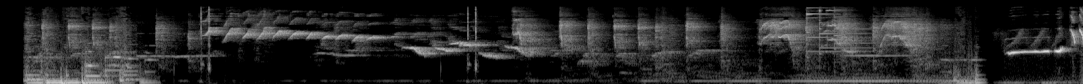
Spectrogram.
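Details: White-rumped shama song, a master recording for stimulating silent shamas to sing. Opens with brief low thumping noise, then a long run of varied whistled phrases: high slurred notes falling in pitch, then buzzy bursts and a short rising whistle at the end.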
